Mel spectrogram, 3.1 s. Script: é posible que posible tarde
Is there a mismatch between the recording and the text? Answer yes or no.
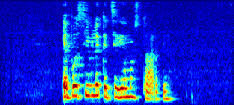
yes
